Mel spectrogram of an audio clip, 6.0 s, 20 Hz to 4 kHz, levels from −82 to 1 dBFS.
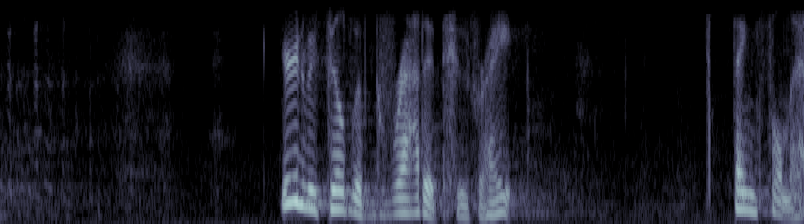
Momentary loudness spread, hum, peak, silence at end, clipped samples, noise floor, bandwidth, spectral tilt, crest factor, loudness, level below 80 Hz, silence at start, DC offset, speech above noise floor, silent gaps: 14 LU; none; -12 dBFS; 0 s; under 0.1%; -67 dBFS; 3.6 kHz; -7 dB/octave; 20 dB; -30 LUFS; -68 dBFS; 2.1 s; under 0.1%; 38 dB; none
